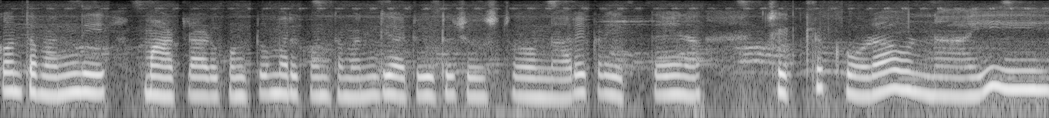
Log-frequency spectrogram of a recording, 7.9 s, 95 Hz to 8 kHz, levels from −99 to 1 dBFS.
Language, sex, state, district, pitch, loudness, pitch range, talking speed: Telugu, female, Andhra Pradesh, Guntur, 230 Hz, -17 LUFS, 220-250 Hz, 105 wpm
